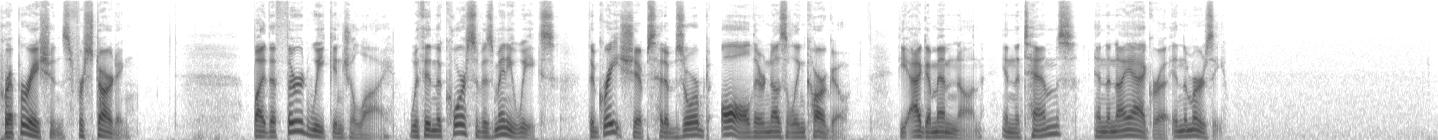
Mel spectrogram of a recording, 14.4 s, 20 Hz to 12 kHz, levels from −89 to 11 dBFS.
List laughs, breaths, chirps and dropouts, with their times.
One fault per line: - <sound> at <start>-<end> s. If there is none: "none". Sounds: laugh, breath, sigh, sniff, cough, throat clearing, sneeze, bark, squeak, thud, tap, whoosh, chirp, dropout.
none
